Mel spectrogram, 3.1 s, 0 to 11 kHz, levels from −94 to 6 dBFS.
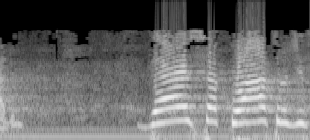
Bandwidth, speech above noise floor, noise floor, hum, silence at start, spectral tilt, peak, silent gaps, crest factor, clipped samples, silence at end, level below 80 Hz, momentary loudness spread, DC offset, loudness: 9.6 kHz; 21 dB; -28 dBFS; 60 Hz at -30 dBFS; 0 s; -6.5 dB/octave; 0 dBFS; none; 10 dB; 0.8%; 0 s; -26 dBFS; 22 LU; under 0.1%; -8 LUFS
